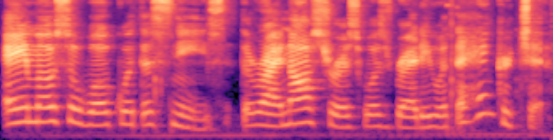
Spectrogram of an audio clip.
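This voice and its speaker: Bright-voiced young woman reading to children. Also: a little high, normal speed. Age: young adult. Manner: expressive, instructional, addressing young children. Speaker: student teacher reading aloud to children. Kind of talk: picture-book read-aloud with questions to children. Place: small furnished room at home, indoors.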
